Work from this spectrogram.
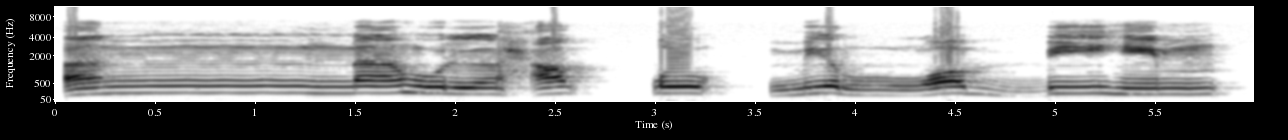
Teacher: ہا کو حلق کے درمیانے والے حصے سے اور قاف کو موٹا کر کے پڑھیں گے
